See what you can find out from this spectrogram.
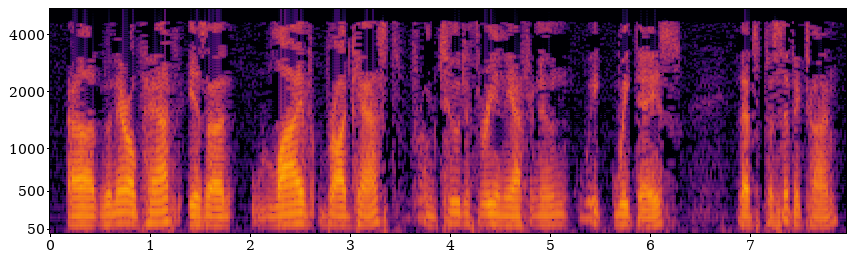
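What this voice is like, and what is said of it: Weak voice, speaking lower than usual. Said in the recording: “my voice, as you can tell, is still cutting out a little bit ... recovering from laryngitis ... on the edge of just cutting out ... in an unnatural voice ... talk a little lower than I normally do”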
